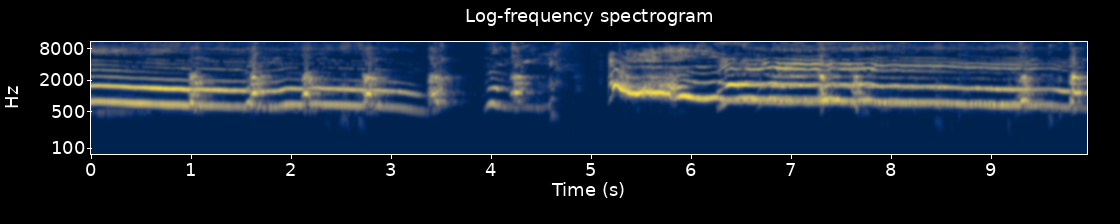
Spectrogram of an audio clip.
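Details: Dog singing with long, tonal, gently falling howls broken by short barking yelps, a near-silent pause midway, then a sudden strong howl that holds and drifts slightly downward.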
